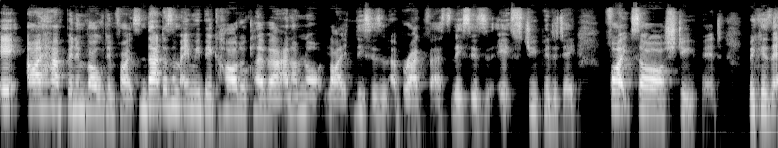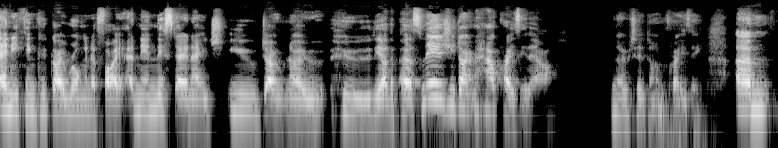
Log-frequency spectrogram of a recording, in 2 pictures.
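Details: Adult woman speaking; no speech disorder.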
